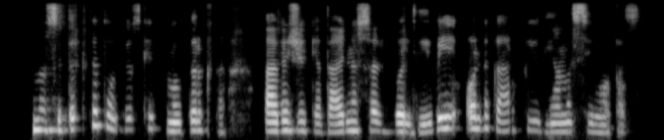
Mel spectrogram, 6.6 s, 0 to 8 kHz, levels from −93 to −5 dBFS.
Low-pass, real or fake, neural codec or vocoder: 7.2 kHz; fake; codec, 16 kHz, 4 kbps, X-Codec, HuBERT features, trained on balanced general audio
